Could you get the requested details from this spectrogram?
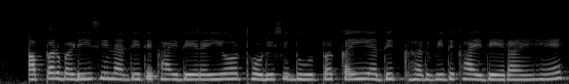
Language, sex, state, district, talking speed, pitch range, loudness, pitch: Hindi, female, Maharashtra, Chandrapur, 230 wpm, 230-250 Hz, -30 LUFS, 240 Hz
